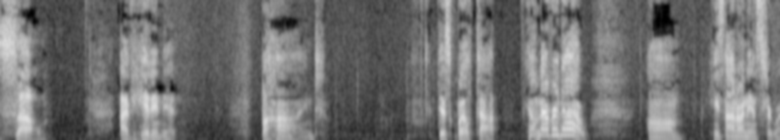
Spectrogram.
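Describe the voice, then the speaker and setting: Very slow delivery with long, frequent pauses carries a bright, sharp tone, vocal fry, and very wide pitch swings. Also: man, medium pitch for a man. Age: old. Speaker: cross-stitch video host. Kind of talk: casual show-and-tell vlog. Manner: hesitant, lots of ums.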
